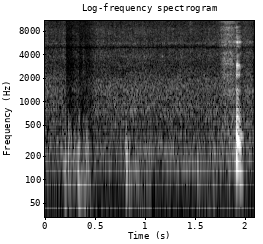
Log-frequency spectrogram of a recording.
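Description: Steady wind noise on the microphone over outdoor background hiss, with a brief loud sound just before the end.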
